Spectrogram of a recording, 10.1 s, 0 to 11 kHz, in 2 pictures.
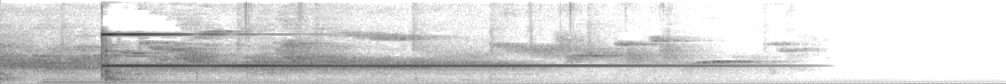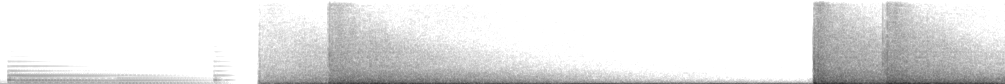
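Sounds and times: small bell ringing: 0.5s - 4.1s.

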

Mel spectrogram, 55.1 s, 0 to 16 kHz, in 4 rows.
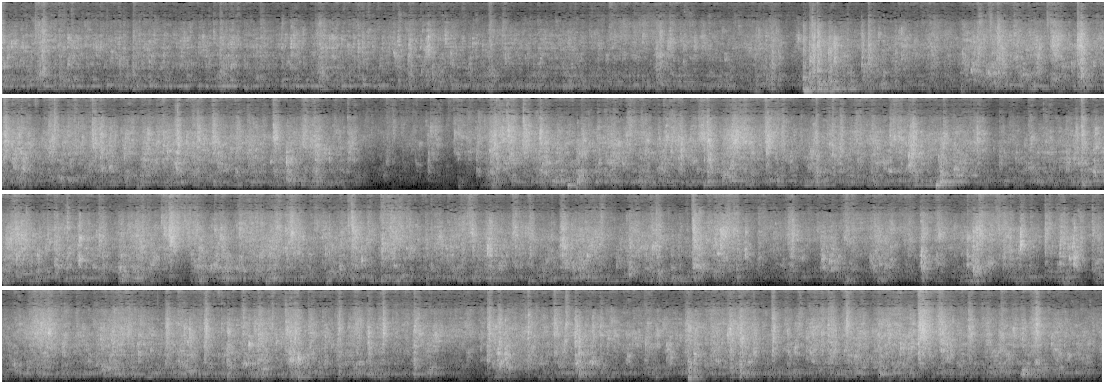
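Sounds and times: water sloshing in plastic basin: 0.0s - 55.0s
wet cloth squelching: 10.7s - 55.0s.

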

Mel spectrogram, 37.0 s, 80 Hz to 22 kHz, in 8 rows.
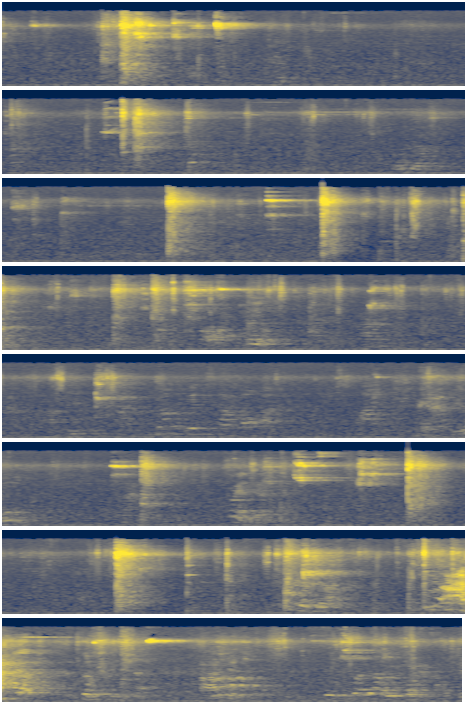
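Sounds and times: racket hitting shuttlecock: 1.0s - 1.7s, 12.4s - 13.2s, 27.2s - 27.7s, 28.9s - 31.0s.

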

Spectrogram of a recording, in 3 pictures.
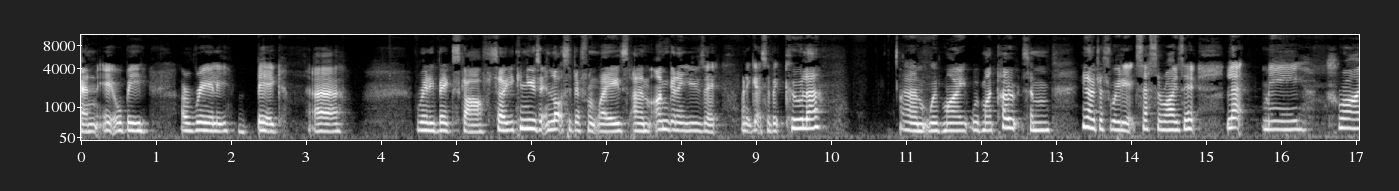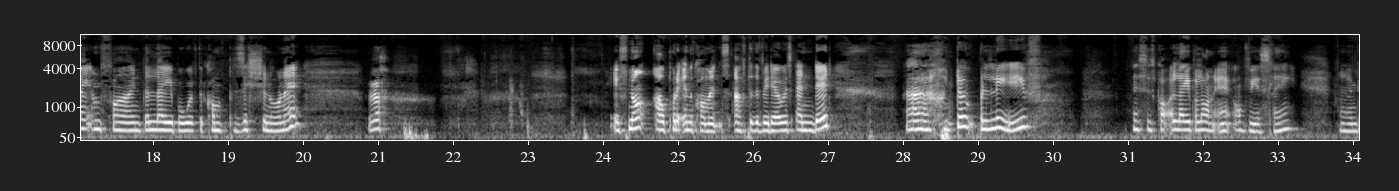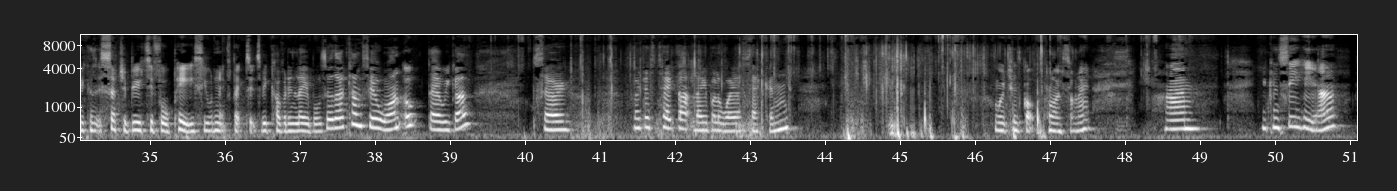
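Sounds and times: plastic sleeve crinkling: 39.7s - 48.8s.

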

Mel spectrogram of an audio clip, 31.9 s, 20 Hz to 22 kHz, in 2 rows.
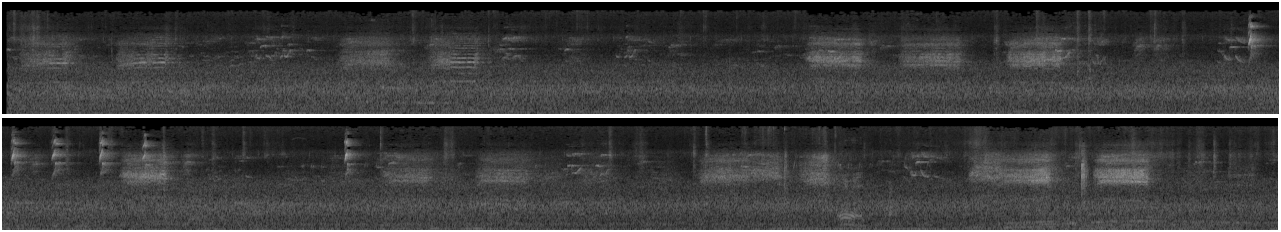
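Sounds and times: birds calling: 0.1s - 31.9s.

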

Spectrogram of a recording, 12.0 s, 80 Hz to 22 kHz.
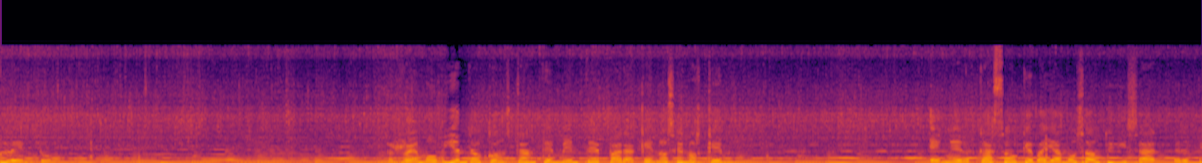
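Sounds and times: onion and garlic sizzling in oil: 0.0s - 12.0s
soft background music: 0.0s - 12.0s.

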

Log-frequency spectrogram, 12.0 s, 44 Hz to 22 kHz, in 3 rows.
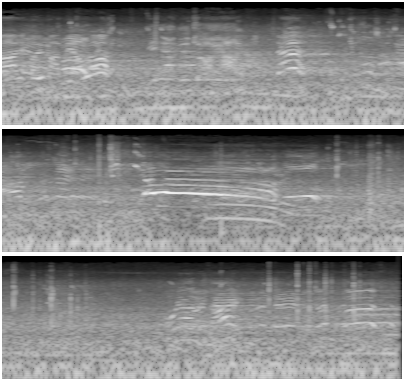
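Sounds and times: players shouting: 0.0s - 7.5s, 9.7s - 12.0s.

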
